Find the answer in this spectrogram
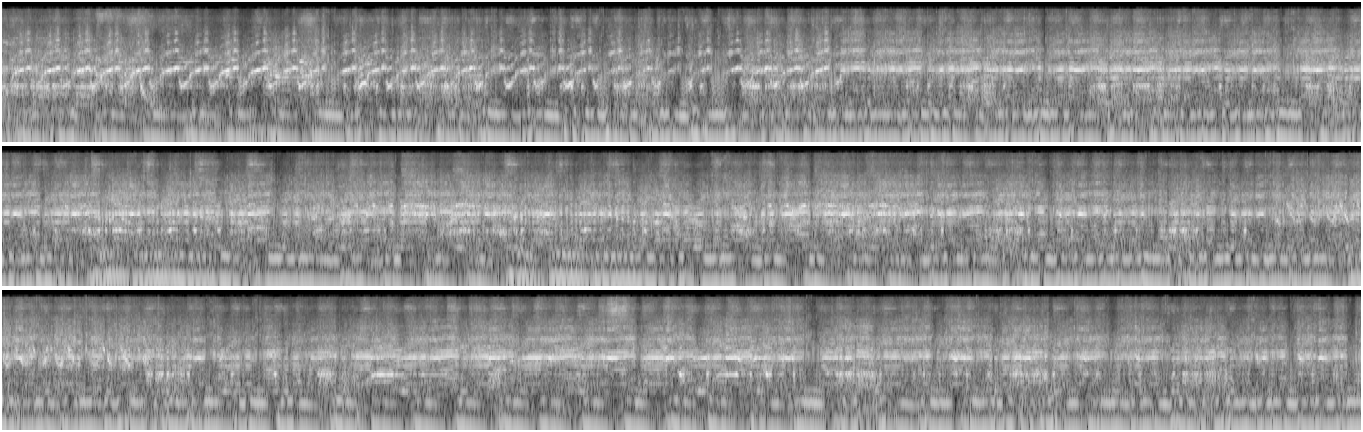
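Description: Very loud electronic dance music blasting from large outdoor DJ speaker towers, with a heavy bass line running throughout.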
